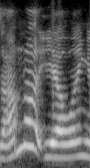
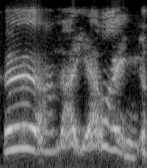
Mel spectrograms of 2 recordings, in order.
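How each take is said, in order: First: Said in the usual way. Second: High, drawn-out mock yell through laughter; slow, squealed comic protest. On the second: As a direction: imitate an indignant all-caps yell, cracking up. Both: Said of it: "it was in all caps".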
